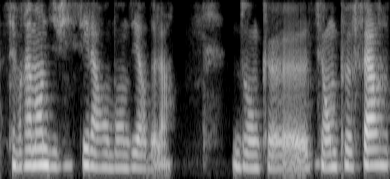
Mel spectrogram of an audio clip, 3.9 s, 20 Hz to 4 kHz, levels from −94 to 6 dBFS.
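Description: Nothing goes wrong in this bit of speech, so there's no technical fault to point to anywhere along the way.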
